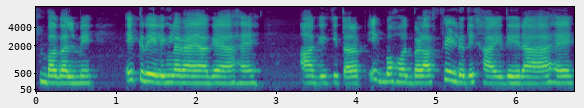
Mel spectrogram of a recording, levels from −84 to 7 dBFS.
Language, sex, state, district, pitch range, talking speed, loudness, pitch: Hindi, female, Bihar, Kaimur, 200-215 Hz, 160 wpm, -15 LUFS, 205 Hz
